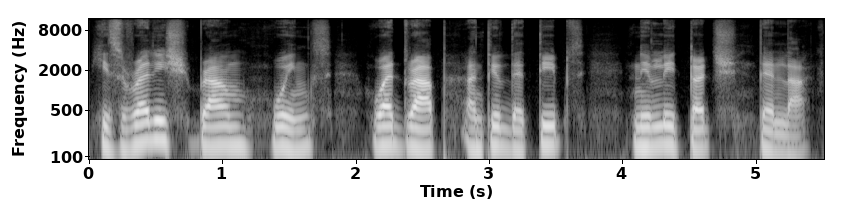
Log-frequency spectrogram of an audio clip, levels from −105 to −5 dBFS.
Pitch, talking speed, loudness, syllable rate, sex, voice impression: 135 Hz, 140 wpm, -22 LUFS, 4.4 syllables/s, male, masculine, adult-like, slightly tensed, slightly weak, clear, calm, friendly, slightly reassuring, unique, slightly lively, kind, slightly modest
